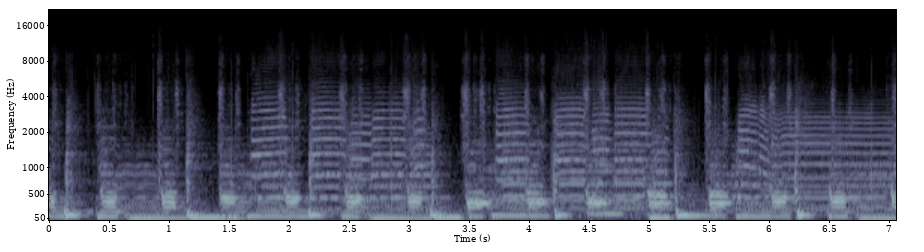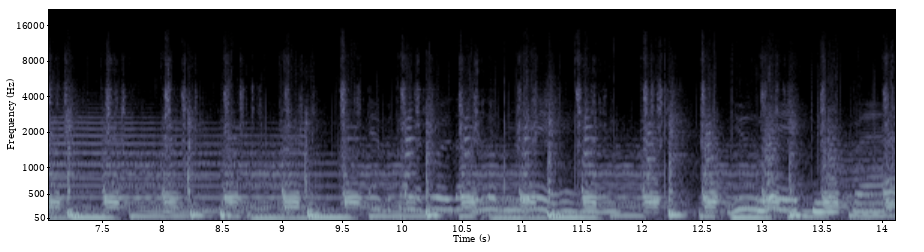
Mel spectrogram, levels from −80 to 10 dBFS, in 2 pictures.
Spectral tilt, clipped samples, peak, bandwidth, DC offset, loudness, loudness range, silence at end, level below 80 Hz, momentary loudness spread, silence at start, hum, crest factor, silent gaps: -7.5 dB/octave; under 0.1%; -12 dBFS; 13 kHz; under 0.1%; -25 LUFS; 1 LU; 0 s; -32 dBFS; 4 LU; 0 s; none; 14 dB; none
